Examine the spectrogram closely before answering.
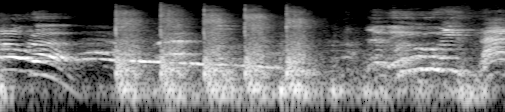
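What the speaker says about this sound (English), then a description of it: "Who is that would knock on it to break down the gate?" Five heavy thuds of knocking on a gate land in a steady run, loud and close, with voices speaking before and after in a stage production.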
